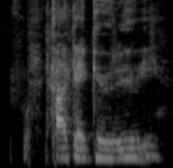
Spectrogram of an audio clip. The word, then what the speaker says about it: Kakegurui: How do you pronounce it? Kakegurui.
